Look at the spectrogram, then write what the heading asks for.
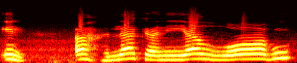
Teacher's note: اگے حمزہ اگیا حروف حلقے میں سے ان احلکنی اللہ اہ ہا اقصی حلق سے ادا ہوگا لک نی یہ تینوں سنگل حرکات ہیں زیادہ نہیں کھینچنا لکنی · نون ساکن پہ اظہار ہوگا اگے حمزہ اگیا حروف حلقے میں سے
